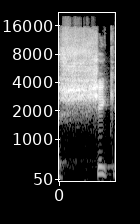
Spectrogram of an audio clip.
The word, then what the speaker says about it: Sheik: a Arab headdress, Sheik, Sheik, and then Your Booty is Yerbuti. So, and some people pronounce Sheik as shake, so it's Shake Your Booty.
